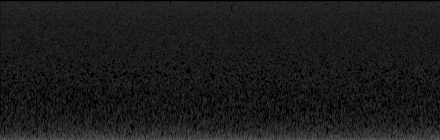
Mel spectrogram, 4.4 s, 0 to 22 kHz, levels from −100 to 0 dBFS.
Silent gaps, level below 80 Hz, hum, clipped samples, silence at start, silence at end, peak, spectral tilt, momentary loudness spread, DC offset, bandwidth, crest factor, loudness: none; -72 dBFS; none; under 0.1%; 0 s; 0 s; -50 dBFS; -2 dB/octave; 0 LU; under 0.1%; over 20 kHz; 14 dB; -62 LUFS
